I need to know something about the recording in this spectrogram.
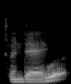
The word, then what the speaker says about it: Koundé: Julius, how do you guys pronounce his last name? Koundé.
